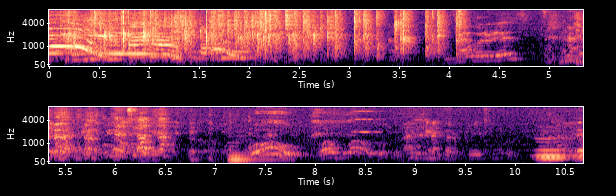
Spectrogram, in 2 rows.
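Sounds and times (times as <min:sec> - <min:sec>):
audience applause for a band: 0:00.0 - 0:04.2
laughter: 0:05.0 - 0:07.1.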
